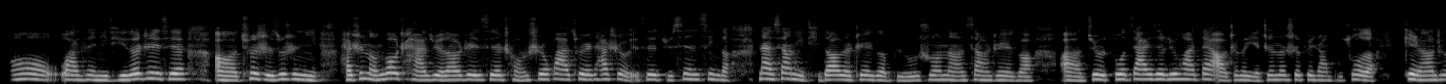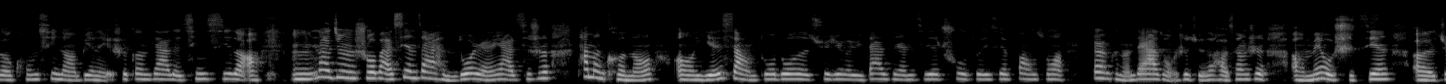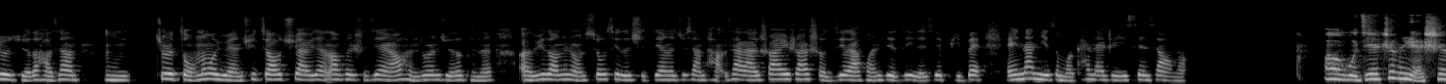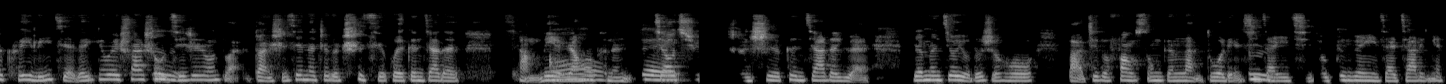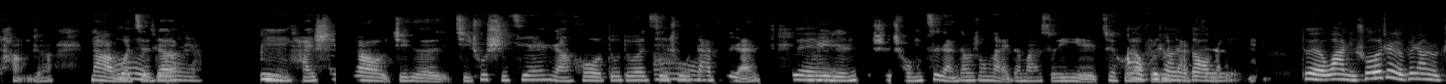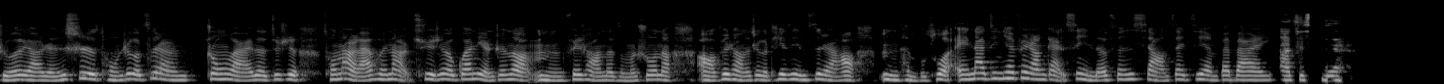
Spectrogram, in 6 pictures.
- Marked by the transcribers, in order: other background noise; "得" said as "接"; "刺激" said as "赤激"; "从" said as "虫"
- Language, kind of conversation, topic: Chinese, podcast, 城市里怎么找回接触大自然的机会？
